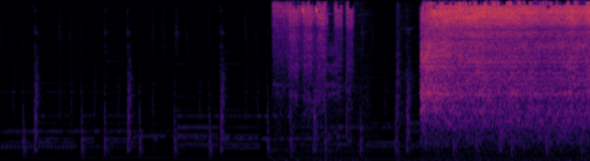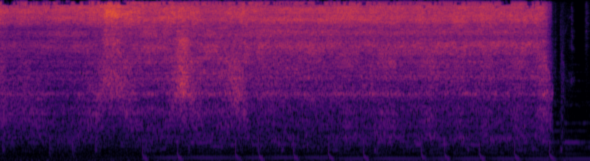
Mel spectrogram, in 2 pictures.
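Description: A spray gun spraying thinned paint hisses loudly and continuously for over ten seconds, preceded by a few short clicks and brief bursts of spraying.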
